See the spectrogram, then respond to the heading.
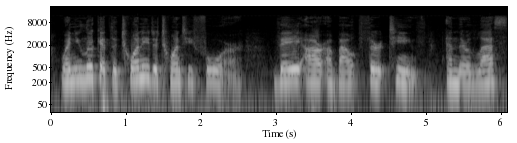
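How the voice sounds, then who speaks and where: A woman talks at a moderate pace, with noticeable background noise behind her. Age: 60s. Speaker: community college president. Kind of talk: hearing testimony.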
